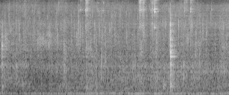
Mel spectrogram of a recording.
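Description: Prawn masala sautéing in a pan for kolambi bhat, a soft, fairly faint sizzle and bubbling with occasional light clinks of stirring and one brief louder knock.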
